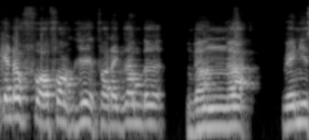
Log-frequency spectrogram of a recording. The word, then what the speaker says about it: Ganga: ganga simple Ganga but it's not Ganga it's Ganga then you have to pronounce from your know the the the base that and then the sound will come from the nose also ga ganga you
